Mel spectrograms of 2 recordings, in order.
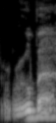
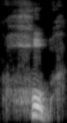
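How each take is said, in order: First: The word begins with an R sound. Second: The word begins with an H sound. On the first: The speaker calls it wrong. "it looks like kind of like like maybe ruba" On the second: The speaker calls it right. "it comes out hoba because the R is pronounced as an H"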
